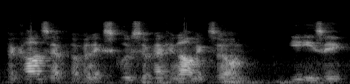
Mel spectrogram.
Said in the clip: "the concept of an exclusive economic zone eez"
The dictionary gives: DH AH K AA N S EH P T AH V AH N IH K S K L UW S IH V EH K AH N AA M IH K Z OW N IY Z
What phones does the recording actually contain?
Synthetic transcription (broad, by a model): DH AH K AA N S EH P T AH V AH N IH K S K L UW S IH V EH K AH N AA M IH K Z OW N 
